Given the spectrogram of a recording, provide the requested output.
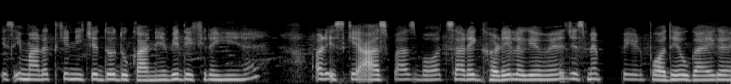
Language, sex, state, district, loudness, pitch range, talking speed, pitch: Hindi, female, Assam, Kamrup Metropolitan, -23 LUFS, 220-235 Hz, 195 wpm, 230 Hz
